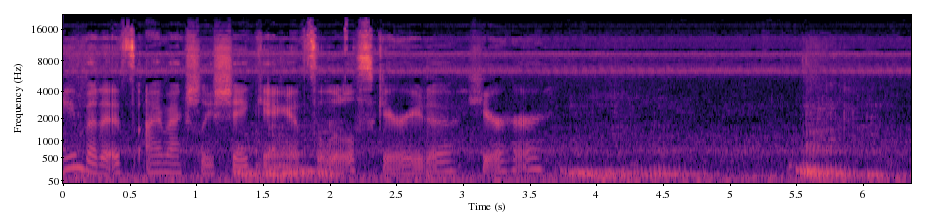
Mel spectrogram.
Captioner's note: growling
